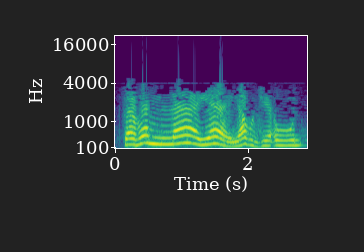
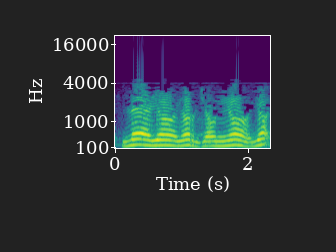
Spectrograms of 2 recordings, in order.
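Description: First: Slow recitation, thin "ya" opening يرجعون; careful model of يرجعون with a front-vowel yaa; light yaa. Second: يرجعون opening with a thick, dark "yaw"; wrong heavy yaa. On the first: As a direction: draw out لا and keep يا light. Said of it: "الياء في القرآن يا". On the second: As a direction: mimic the learner thickening يا. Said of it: "الياء في القرآن يا مش يا". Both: Shown as a demonstration.

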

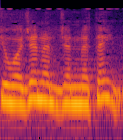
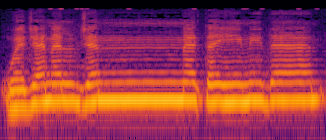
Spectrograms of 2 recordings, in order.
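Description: First: "الجنتين" with a short n and no nasal hold; wrong, no ghunna. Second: Very slow chant with a long nasal hum on the n of "الجنتين"; held ghunna. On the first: Teacher shows what not to say, no nasal hum. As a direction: pass quickly over the doubled n in "الجنتين". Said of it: "ما تقولش". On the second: Teacher models the correct verse, slow nasal chant. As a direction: chant "وجنى الجنتين دان", sustaining the doubled n. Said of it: "لازم تغن". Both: Shown as a demonstration.

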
